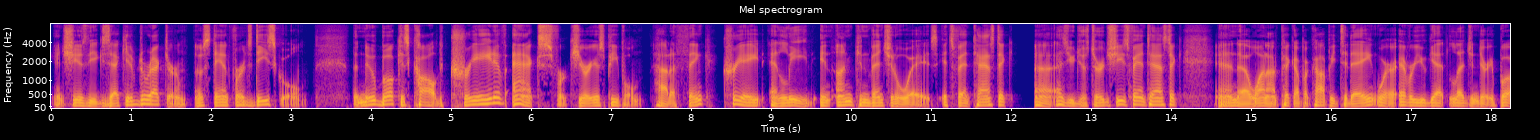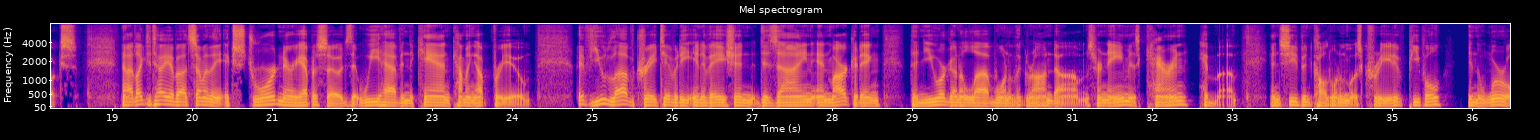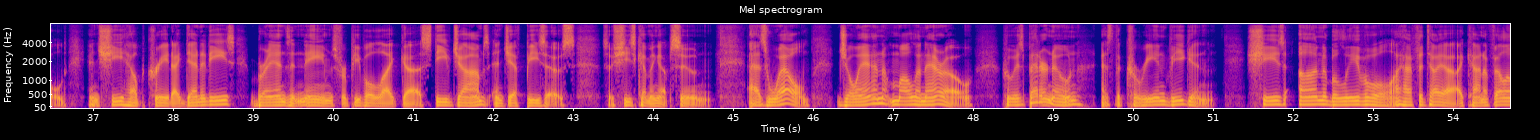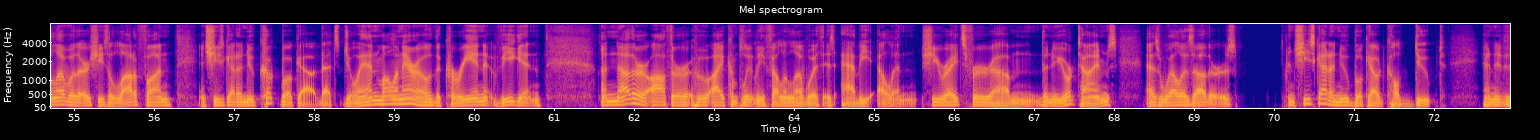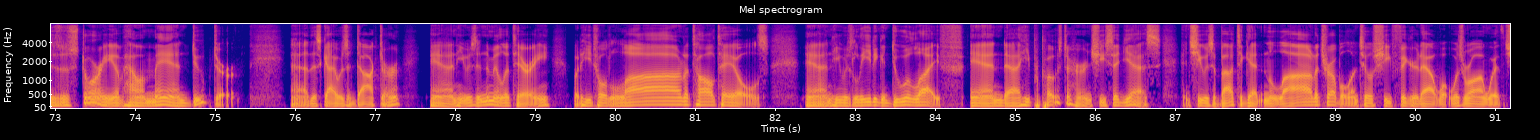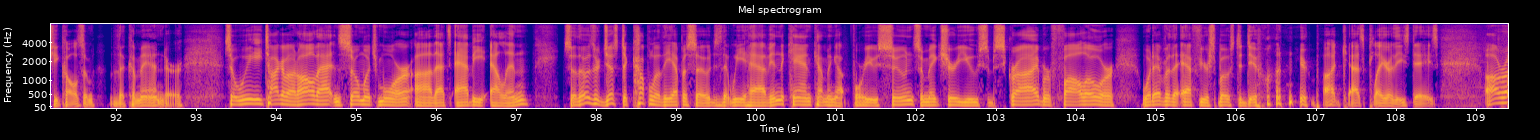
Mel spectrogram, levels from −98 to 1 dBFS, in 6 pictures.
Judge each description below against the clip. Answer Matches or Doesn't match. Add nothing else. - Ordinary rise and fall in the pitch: Matches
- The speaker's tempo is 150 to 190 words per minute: Matches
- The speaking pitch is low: Matches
